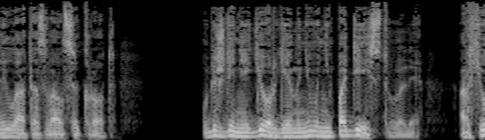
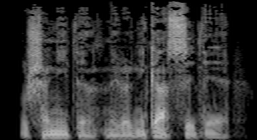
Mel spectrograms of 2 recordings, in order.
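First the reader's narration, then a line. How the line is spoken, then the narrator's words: Exhausted grumble. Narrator (Russian): проворчал он, обессиленно присаживаясь на скамейку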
